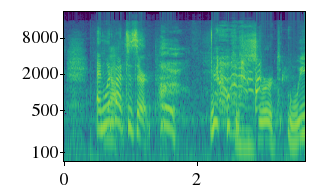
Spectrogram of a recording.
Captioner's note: gasps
